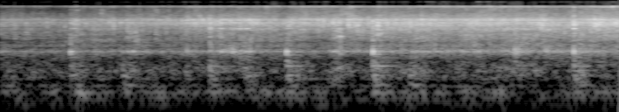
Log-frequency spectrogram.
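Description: Onion, tomato and curry leaves sautéing in a pan, a close, steady sizzle broken by repeated scraping stirs at a regular rhythm, with no voices.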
